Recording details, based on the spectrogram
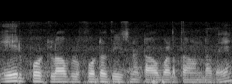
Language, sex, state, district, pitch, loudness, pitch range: Telugu, male, Andhra Pradesh, Anantapur, 120 Hz, -19 LUFS, 110-135 Hz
